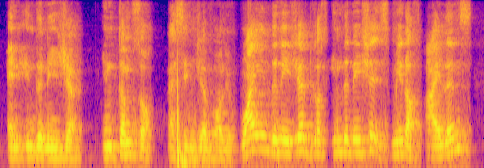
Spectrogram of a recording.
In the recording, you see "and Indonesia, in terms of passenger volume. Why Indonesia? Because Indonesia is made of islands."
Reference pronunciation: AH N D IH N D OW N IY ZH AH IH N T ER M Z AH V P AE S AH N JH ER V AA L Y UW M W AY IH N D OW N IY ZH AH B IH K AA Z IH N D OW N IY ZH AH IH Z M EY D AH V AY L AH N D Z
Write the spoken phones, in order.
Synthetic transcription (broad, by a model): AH N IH N D OW N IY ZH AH IH N T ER M S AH F P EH S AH N JH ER V AA L Y UW M W AY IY N D OW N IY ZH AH B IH K AA S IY N D OW N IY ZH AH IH S M EY D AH F AY L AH N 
